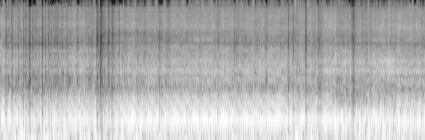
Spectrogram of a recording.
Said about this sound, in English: Ooh, a little exhaust pop there.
